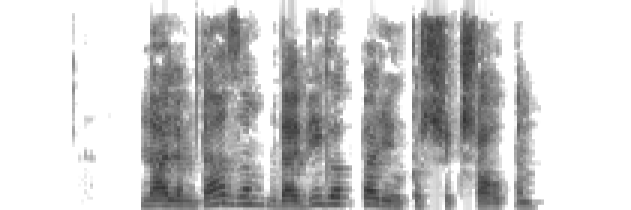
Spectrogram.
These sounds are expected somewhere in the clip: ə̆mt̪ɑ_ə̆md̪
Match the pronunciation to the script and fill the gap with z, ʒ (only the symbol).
z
